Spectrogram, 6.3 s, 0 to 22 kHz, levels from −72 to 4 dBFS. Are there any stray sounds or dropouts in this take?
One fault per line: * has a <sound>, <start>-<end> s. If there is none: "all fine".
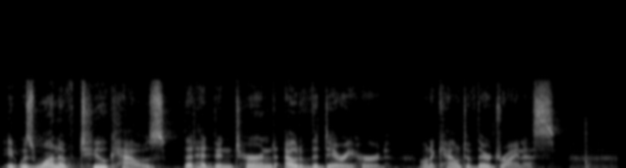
* has a tap, 5.8-6.0 s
